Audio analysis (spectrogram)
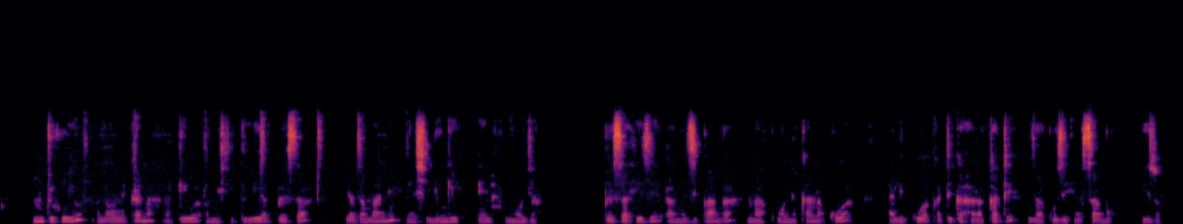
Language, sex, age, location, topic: Swahili, female, 36-49, Nakuru, finance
